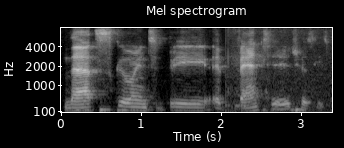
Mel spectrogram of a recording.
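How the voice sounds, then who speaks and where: A man's voice: medium pitch, expressive, slow, gravelly, bright, forceful tone. A man running a tabletop game as game master, narrating the action with playful asides.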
